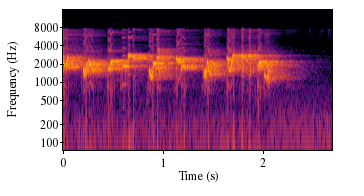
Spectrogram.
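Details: Trucukan kebo yellow-vented bulbul delivering a rich, fast, warbling chatter of rolling notes. The phrase fades out after about two seconds, part of a long ropel song meant to make lazy bulbuls sing.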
